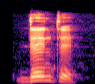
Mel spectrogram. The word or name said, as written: dente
